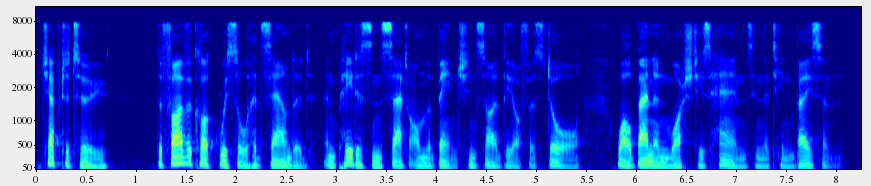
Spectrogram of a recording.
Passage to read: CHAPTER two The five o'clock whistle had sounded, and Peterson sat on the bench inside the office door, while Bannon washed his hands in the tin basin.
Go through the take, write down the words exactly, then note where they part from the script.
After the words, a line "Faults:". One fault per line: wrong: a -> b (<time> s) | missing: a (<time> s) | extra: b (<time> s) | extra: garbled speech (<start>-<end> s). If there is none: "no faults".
CHAPTER two The five o'clock whistle had sounded, and Peterson sat on the bench inside the office door, while Bannon washed his hands in the tin basin.
Faults:
no faults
